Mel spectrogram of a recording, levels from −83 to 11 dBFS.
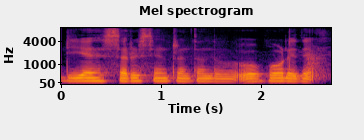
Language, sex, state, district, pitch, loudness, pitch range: Kannada, male, Karnataka, Koppal, 110 Hz, -17 LUFS, 105-115 Hz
